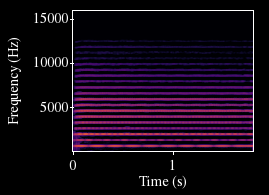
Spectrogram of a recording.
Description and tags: real acc sound
accordeon, keys, romantic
